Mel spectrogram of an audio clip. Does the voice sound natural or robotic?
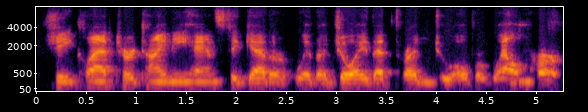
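robotic. It is read in a flat, robotic voice.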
